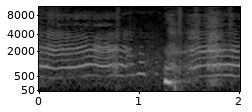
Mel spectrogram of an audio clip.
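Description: A newborn baby cries in a sustained, wavering wail that catches briefly with a short sob midway before the crying carries on.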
